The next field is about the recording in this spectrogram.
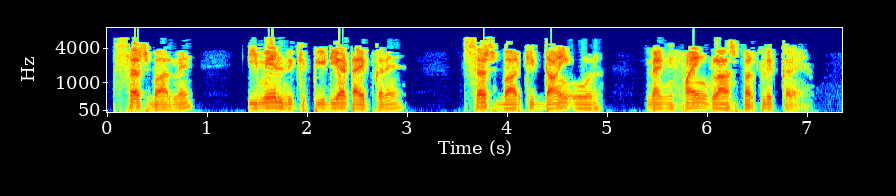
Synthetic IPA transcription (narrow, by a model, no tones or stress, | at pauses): səɾt͡ʃbaːɾmẽ | iːmeːlʋɪkipiːɖijaʈaːɪp̚kɐɾẽː | sɐɾt͡ʃbaːɾkid̪ãːĩʔɔːɾ | mɛːɡnɪfʰaːɪ̃ŋɡɡlaːspɐɾklɪkːɐɾḛ̃ː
